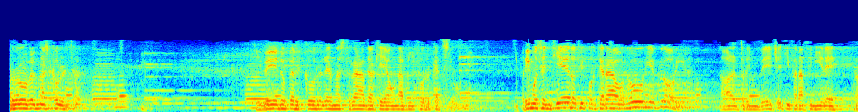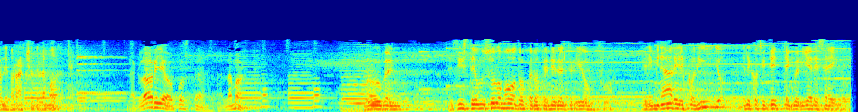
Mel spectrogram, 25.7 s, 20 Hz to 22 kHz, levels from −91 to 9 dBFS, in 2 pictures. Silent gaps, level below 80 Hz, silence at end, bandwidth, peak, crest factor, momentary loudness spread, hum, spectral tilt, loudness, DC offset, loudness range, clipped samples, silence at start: none; -40 dBFS; 0.1 s; 5.4 kHz; 0 dBFS; 14 dB; 14 LU; none; -8.5 dB/octave; -14 LUFS; under 0.1%; 4 LU; under 0.1%; 0.15 s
